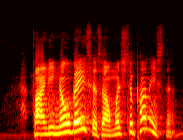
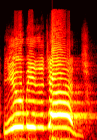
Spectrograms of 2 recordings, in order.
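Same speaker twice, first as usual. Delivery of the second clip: loud, high, slow and forceful; emphatic challenge; 12 semitones higher, 15 dB louder, slower than usual. Retold or imitated. Peter and John challenging the council, loudly emphatic. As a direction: throw it back at them, every word drawn out. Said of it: "Peter and John are being emphatic to them".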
